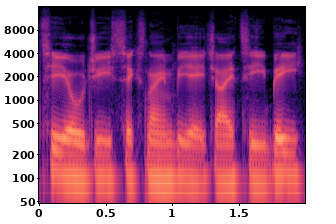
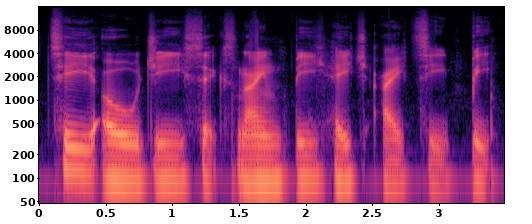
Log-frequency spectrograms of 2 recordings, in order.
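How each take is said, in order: First: It is said at normal speed. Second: It is said slowly.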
